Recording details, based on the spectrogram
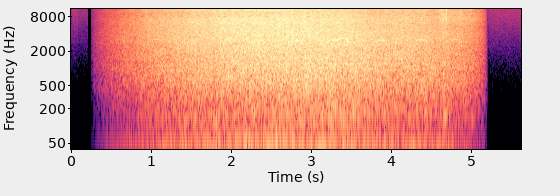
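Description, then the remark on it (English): A broad, steady wash of sea surf swells in, holds for several seconds, then fades out, like waves rolling onto a beach, with no voices. “The sea!”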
